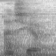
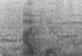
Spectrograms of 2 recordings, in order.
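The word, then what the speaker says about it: Accio: Άσιο. Οκ. Για να ακούσουμε και πώς προφέρεται κιόλας. Άκιο. Οκ, sorry.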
